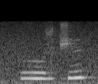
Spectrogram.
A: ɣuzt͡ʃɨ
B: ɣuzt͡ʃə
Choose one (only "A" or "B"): A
